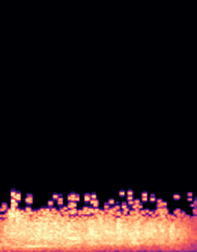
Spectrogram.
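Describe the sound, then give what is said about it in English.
Steady, dense studio audience applause, a continuous rush of many hands clapping at an even level for a few seconds before easing slightly at the end, with no voices on top. “We've got more applause.”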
